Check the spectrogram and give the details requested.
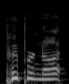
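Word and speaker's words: Poopernaut: the Sunridge Park Community that is pooper not Cor it's pooper not court please tell me how this is spelled p o o p e r n a u t pooper not I choose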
